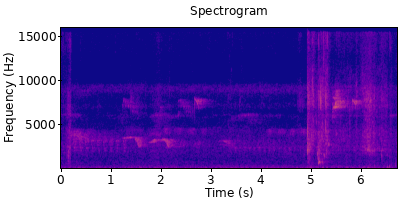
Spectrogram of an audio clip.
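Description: Faint outdoor ambience with distant birds calling: a few short high chirps, each dropping in pitch, in the first half. About five seconds in comes a short knock with a little rustling.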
